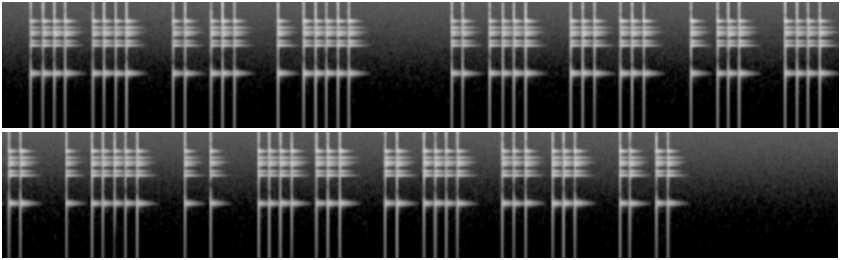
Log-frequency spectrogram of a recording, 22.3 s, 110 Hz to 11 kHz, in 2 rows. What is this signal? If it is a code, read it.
Tap code, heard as taps on a metal pipe, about 7 knocks a second. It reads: THE INCREASING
